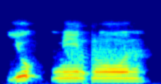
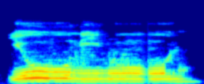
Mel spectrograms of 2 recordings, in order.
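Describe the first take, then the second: First: A full glottal stop closes the first syllable. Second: The glottal stop becomes a lengthened vowel. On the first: "Kita harus mengucapkan hamzah sukun dengan sempurna" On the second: "Maka dibaca dengan dirubah menjadi huruf mad"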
